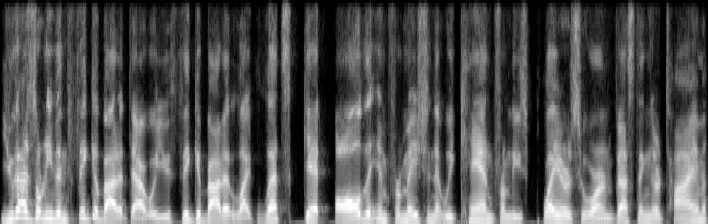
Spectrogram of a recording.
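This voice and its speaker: Male podcast guest, slightly high smooth voice, dry recording, earnest and effusive. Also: expressive, a little fast, few pauses, no echo. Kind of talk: casual podcast chat.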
